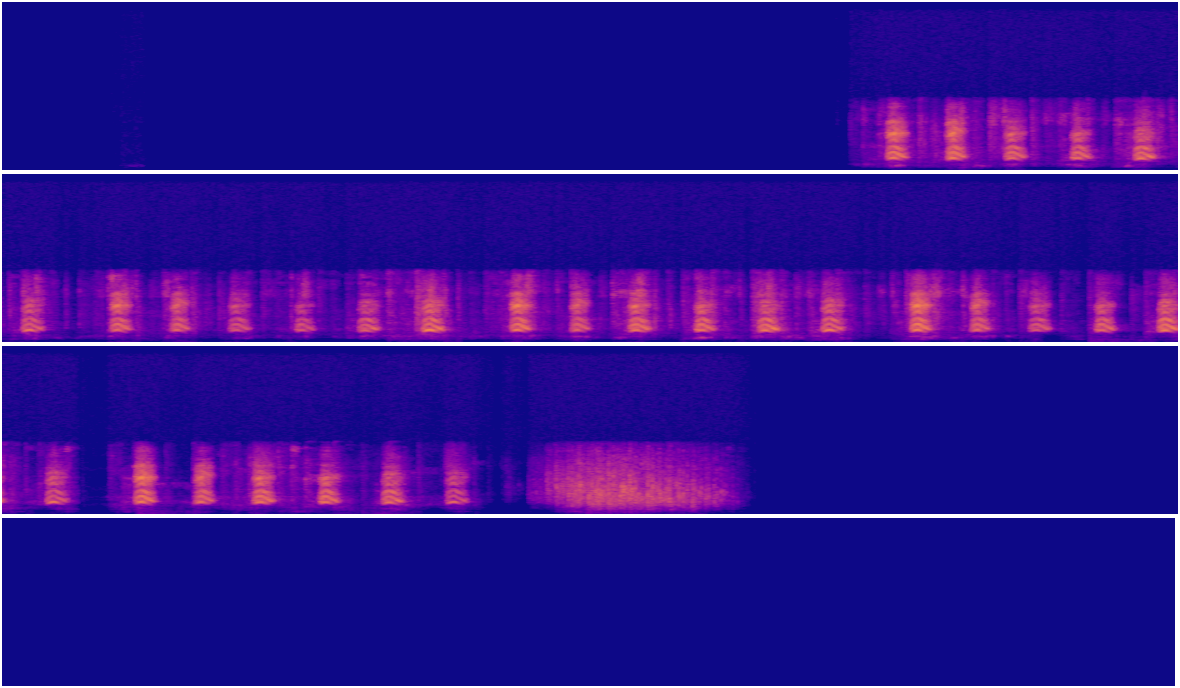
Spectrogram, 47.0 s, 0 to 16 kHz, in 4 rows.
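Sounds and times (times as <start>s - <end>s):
crow cawing: 8.8s - 28.3s
applause: 28.8s - 31.1s.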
